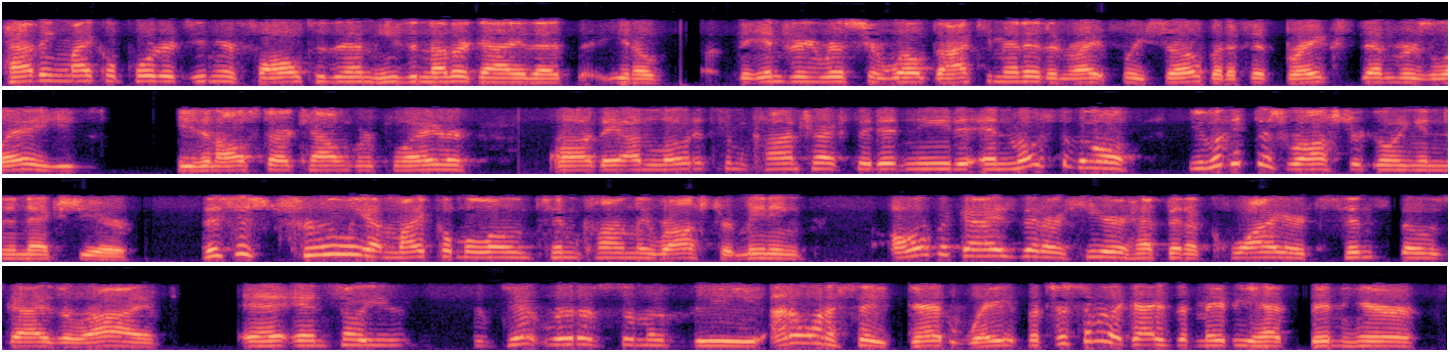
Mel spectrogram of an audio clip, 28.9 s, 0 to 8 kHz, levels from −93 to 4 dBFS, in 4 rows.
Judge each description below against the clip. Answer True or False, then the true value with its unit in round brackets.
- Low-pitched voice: False (175 Hz)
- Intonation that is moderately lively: True (3.6 semitones)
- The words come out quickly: True (220 wpm)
